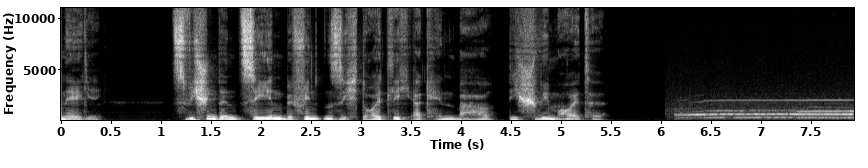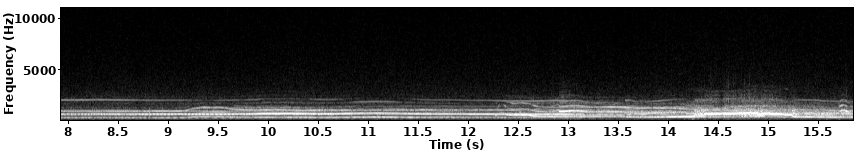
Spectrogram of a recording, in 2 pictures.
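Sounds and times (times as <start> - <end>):
speech: 0.0 - 0.5, 1.1 - 5.5
wolves howling in chorus: 6.1 - 15.8.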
